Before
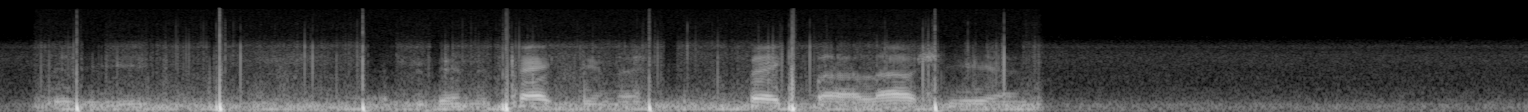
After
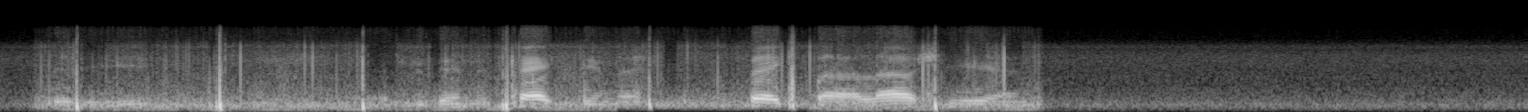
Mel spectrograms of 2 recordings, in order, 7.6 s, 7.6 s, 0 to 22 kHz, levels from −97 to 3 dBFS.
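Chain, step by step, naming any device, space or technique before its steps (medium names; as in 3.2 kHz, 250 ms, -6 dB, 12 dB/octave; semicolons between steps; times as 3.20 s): 3.09–4.05 s: high-pass 220 Hz 24 dB/octave; telephone (band-pass 300–3600 Hz; trim +7.5 dB; µ-law 128 kbps 16 kHz)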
